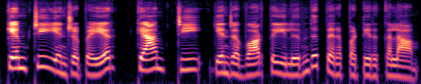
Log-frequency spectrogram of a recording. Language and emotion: Tamil, neutral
